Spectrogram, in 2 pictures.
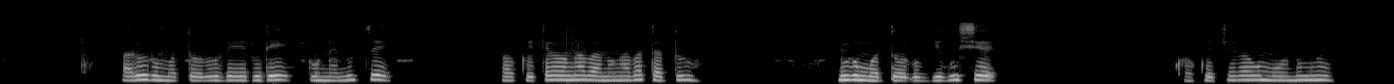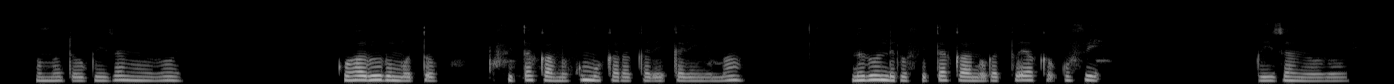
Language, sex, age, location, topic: Kinyarwanda, female, 25-35, Musanze, government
